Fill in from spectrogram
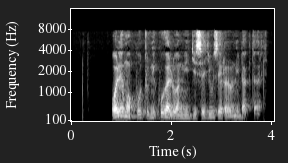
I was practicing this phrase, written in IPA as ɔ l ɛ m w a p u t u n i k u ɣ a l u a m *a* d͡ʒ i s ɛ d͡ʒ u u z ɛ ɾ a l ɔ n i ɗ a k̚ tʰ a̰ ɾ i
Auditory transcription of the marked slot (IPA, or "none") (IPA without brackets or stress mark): i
